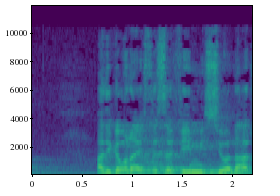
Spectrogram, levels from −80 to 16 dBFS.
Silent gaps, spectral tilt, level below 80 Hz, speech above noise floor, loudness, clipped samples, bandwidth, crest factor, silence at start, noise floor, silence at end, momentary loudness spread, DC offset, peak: none; -5 dB/octave; -44 dBFS; 25 dB; -17 LUFS; under 0.1%; 11 kHz; 14 dB; 0 s; -40 dBFS; 0 s; 5 LU; under 0.1%; -2 dBFS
